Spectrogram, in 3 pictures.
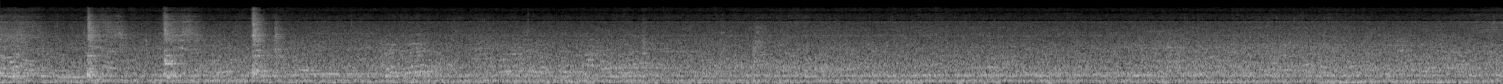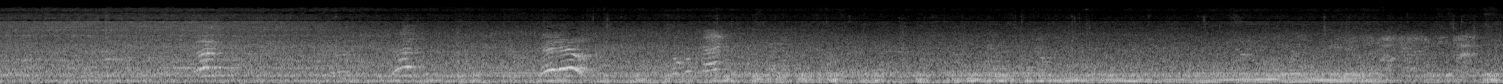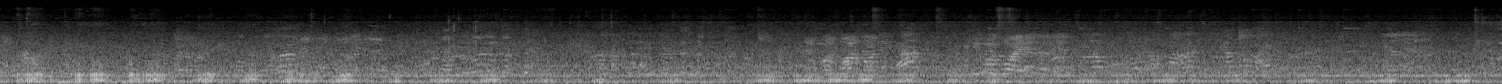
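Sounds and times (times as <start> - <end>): people talking: 0.0 - 45.0
traffic: 0.0 - 45.0.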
